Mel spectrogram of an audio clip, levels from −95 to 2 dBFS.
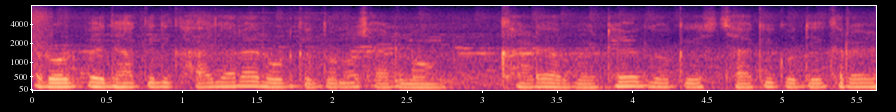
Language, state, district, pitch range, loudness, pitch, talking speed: Hindi, Arunachal Pradesh, Lower Dibang Valley, 130-140 Hz, -19 LUFS, 135 Hz, 245 wpm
